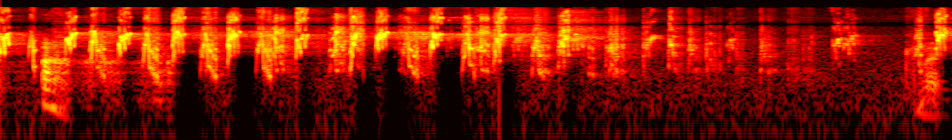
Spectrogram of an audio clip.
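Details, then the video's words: A territorial pet parrotlet gets angry when its owner touches its blanket, giving rapid, harsh, high-pitched chirps and squeaks, about three or four a second, scolding steadily, while a person speaks briefly. "Baloo the Parrotlet gets angry"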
